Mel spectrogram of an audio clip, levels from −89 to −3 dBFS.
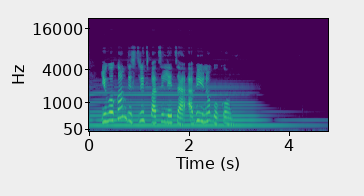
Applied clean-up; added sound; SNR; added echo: none; Bowed string instrument; 8 dB; none.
